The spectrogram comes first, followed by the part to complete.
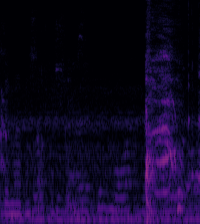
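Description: Faint murmured men's voices over a steady low hum. About one and a half seconds in, a man's voice breaks in with a sudden loud burst, cough-like at its onset.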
